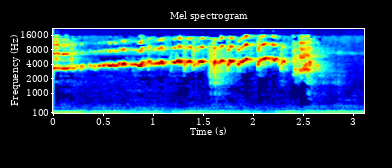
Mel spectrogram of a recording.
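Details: Male Gouldian finch, yellow-backed with red head and white chest, singing energetically at night: a continuous thin, buzzy, wheezing trill that slowly rises in pitch, ending in scratchy bursts, over a low steady hum.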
